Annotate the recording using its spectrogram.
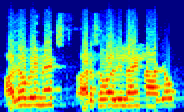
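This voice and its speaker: A man's voice: very high voice, fast, a bit bright, low-quality recording. A male science teacher giving a classroom physics lesson, asking the class questions and answering them himself, then calling students up one by one. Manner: often ends lines with "bhai"; calls students up one by one to look. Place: school classroom.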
